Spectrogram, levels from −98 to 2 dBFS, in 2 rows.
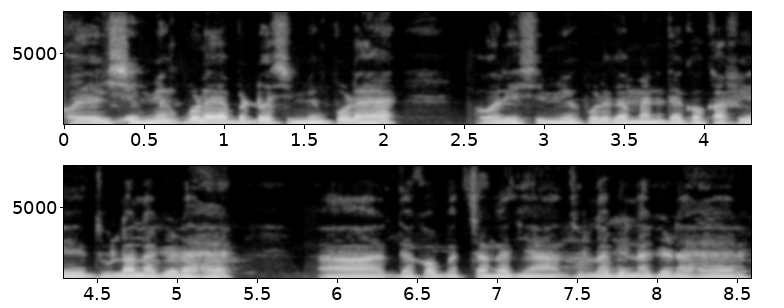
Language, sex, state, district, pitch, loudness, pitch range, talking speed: Marwari, male, Rajasthan, Nagaur, 120 Hz, -16 LUFS, 115-125 Hz, 200 wpm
